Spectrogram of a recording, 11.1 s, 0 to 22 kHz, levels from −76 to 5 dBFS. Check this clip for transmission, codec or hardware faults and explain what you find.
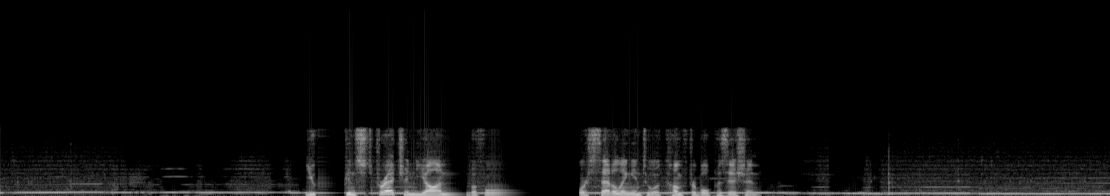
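Several faults are present: a constant block-rate buzz, a stuttering passage, three freezes and one hurried stretch. The call path's content stops at about 7 kHz, which fits G.722.

Filter restarted on every block, throughout: the filter drops its state at each block boundary, which fits a 1024-sample block. Every restart adds a small transient, heard as a 46.9 Hz buzz that rises and falls with the signal's level.

Repeated stalls (stutter), 2.72 to 3.71 s: packets kept arriving late, so the jitter buffer emptied four times and each gap was bridged with continued sound, the longest about 61 ms. The audio drags and stutters there.

Call audio freeze, 3.19 to 3.46 s and 4.46 to 4.69 s: the sound hangs as a fading continuation for about 256 ms and 202 ms, then resumes where it stopped, likely because packets were held up in transit.

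Call audio freeze, 4.89 to 5.81 s: this 910 ms hold fades into about 500 ms of silence before the audio picks up again with nothing lost.

Jitter buffer speed-up, 7.83 to 8.62 s: the buffer held excess audio, so short pitch-period pieces totalling around 70 ms were cut. The sound runs at 109% speed with unchanged pitch and feels hurried.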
